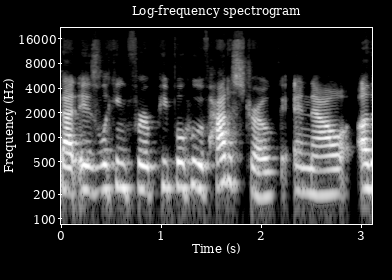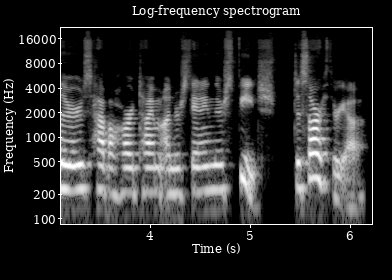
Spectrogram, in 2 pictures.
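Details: Adult woman speaking; normal speech.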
